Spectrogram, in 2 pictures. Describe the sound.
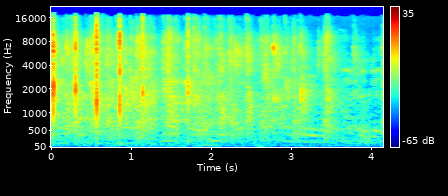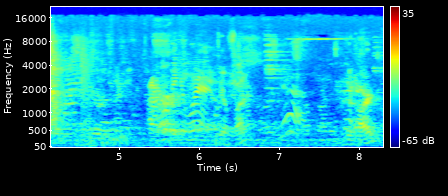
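A small audience claps steadily in a round of applause for a person, a brisk patter of hands that thins out over a few seconds and fades as people begin talking.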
